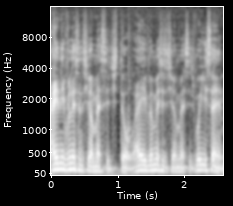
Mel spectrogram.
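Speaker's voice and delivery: fast, loud shouting.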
